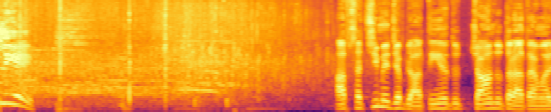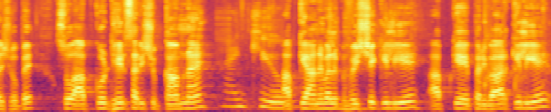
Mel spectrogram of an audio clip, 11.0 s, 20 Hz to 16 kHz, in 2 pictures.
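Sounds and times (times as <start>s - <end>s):
studio audience applauding on a comedy talk show: 0.0s - 4.0s
speech: 0.2s - 0.6s, 3.4s - 11.0s.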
